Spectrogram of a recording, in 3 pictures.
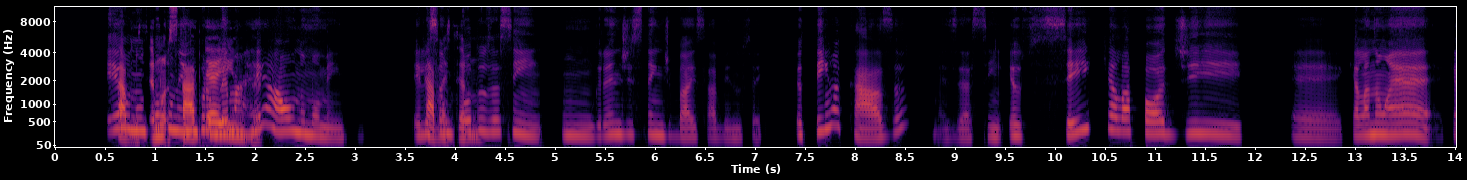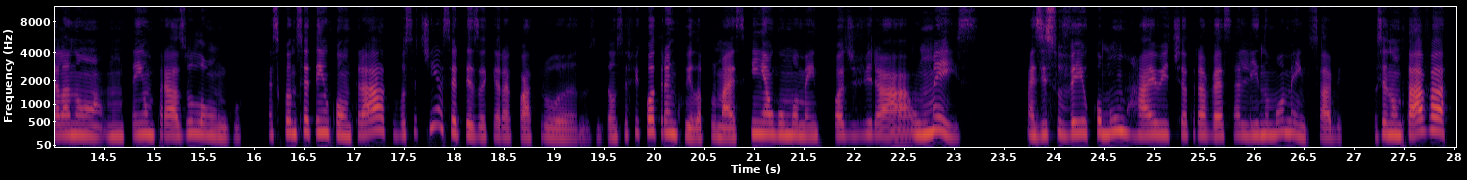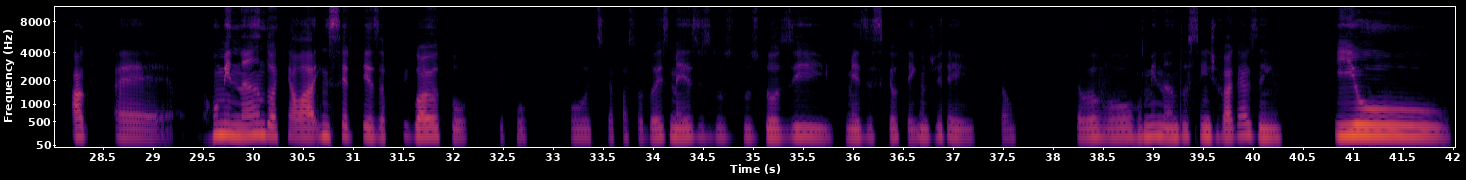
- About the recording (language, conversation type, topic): Portuguese, advice, Como posso lidar melhor com a incerteza no dia a dia?
- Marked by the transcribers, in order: in English: "stand-by"; tapping; drawn out: "o"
